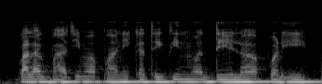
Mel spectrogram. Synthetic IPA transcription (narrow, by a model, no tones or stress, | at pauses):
pɐlək̚bʱaːd͡ʒimãpaːñikɐt̪ek̚d̪ɪnmãd̪eːlapəɽ̤iː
